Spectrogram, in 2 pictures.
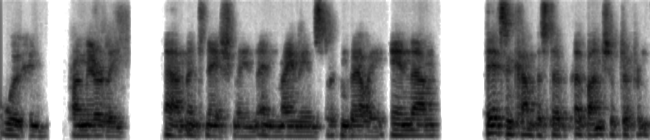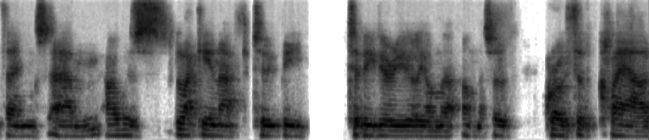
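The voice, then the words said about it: New Zealand accent. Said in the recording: “as people will know, will sense from my accent, I'm from New Zealand”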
